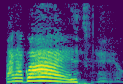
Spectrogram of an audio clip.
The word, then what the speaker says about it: Paraguai: Agora, Paraguai. O U foi pronunciado, o A foi pronunciado e o I também.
